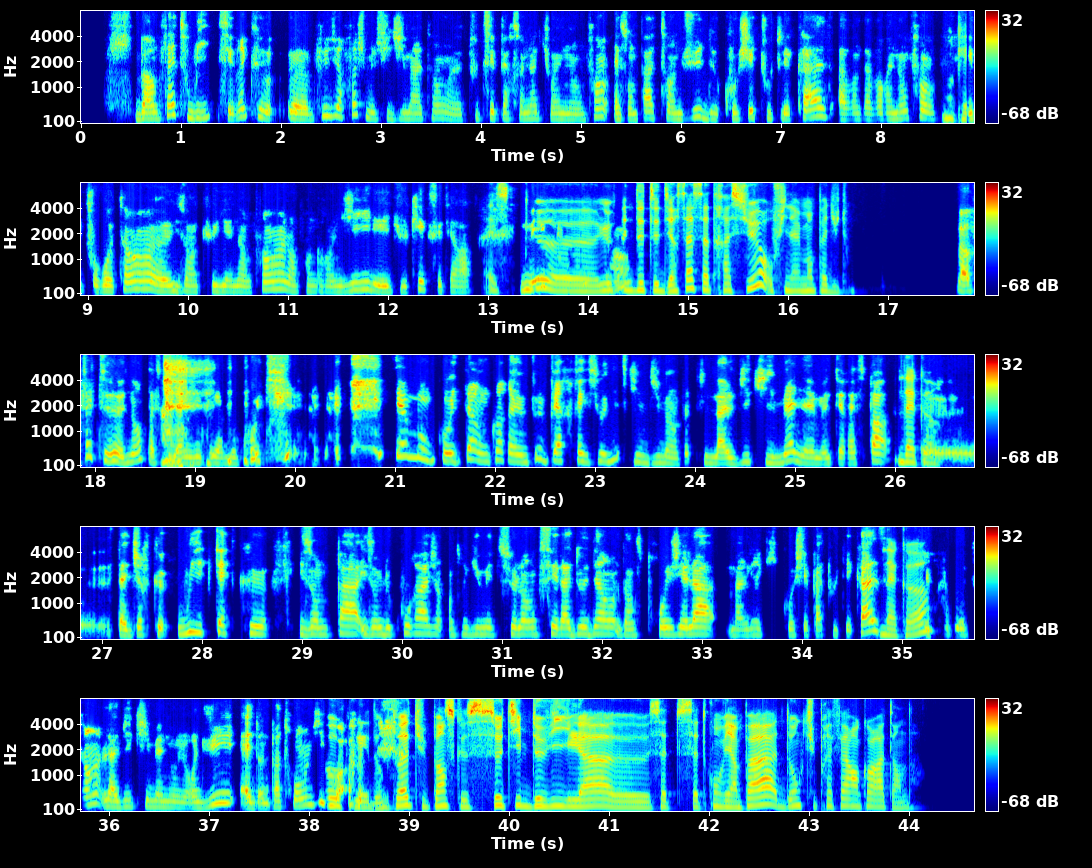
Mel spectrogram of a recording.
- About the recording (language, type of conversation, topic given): French, podcast, Quels critères prends-tu en compte avant de décider d’avoir des enfants ?
- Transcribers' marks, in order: laugh; laughing while speaking: "côté"; laugh; chuckle; stressed: "ce"; tapping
